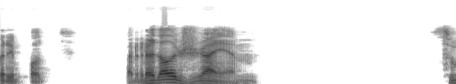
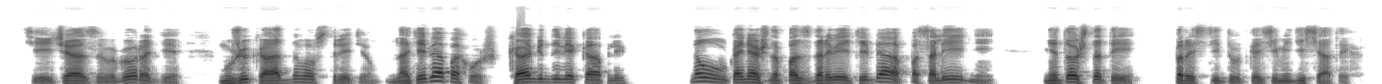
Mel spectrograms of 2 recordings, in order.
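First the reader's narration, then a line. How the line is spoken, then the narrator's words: Sighing. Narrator (Russian): Наш капитан вздохнул и сказал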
